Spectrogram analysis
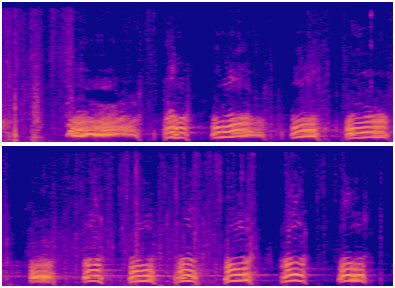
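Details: Treeing Walker Coonhound out coon hunting, giving a steady run of loud, ringing, harmonic barks, each drawn-out bawl repeating about every second after a rough opening yelp.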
